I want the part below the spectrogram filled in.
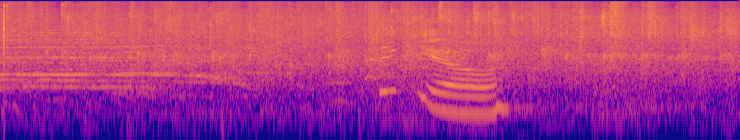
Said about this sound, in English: Let's give another huge round of applause for the film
